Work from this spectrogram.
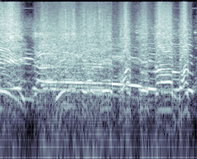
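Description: At the Shravani fair opening, a large crowd of devotees shouts the Bol Bam slogan in unison, a loud, sustained roar of massed voices with rising and falling calls and brief gaps between phrases.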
